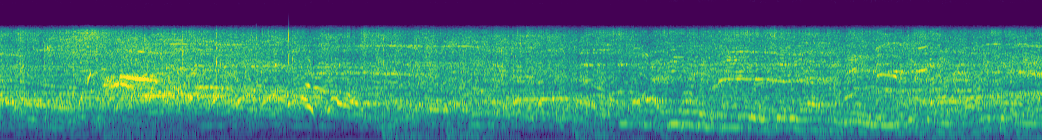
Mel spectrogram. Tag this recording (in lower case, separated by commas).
crowd, speech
